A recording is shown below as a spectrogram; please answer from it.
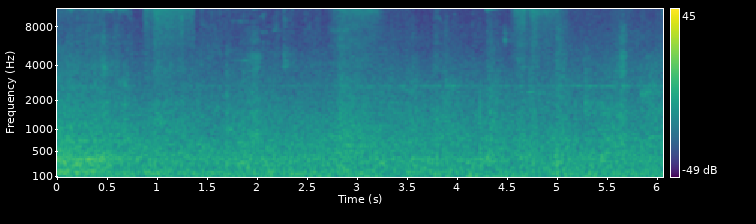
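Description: Steady low rumble and hiss of a large airport terminal hall, with a soft high swish repeating about every two seconds.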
